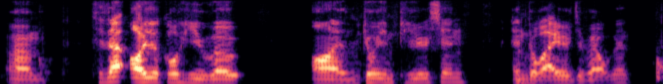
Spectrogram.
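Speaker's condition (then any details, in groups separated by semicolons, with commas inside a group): Cerebral palsy; mild speech impediment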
